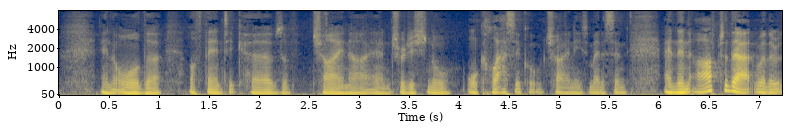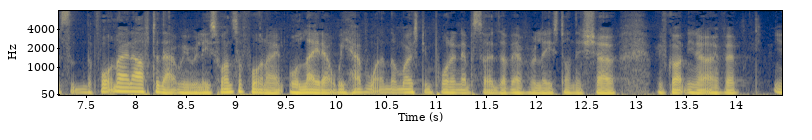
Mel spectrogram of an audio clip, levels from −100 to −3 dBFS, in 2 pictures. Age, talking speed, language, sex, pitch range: 30-49, 205 wpm, English, male, 90-105 Hz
